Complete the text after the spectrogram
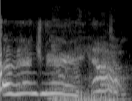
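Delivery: put-on dramatic dying old man. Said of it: "why did you sound like an old man".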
